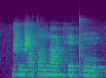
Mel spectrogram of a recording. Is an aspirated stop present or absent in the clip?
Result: present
